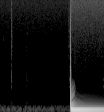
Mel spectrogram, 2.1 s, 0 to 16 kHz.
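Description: One deep 808 bass drum note with a kick drum sample layered under it, played from a Maschine pad: a sharp attack about 1.4 s in, then a loud, very low sustained tone that cuts off suddenly.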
